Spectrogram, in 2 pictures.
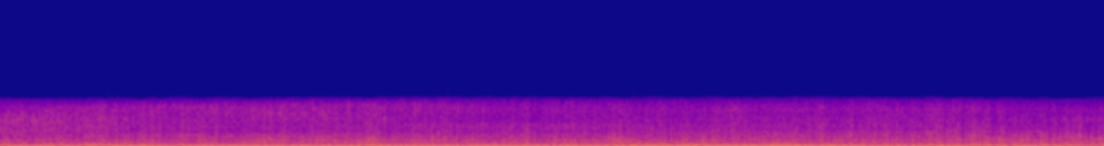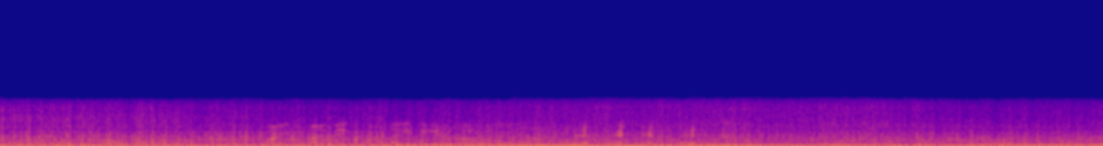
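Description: Muddy water splashes and sprays around churning tyres.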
